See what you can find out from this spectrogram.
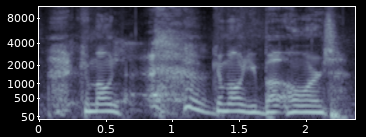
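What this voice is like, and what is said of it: Imitates another person's voice. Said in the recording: “you didn't know I could do a Gary Busey impersonation, did you?”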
